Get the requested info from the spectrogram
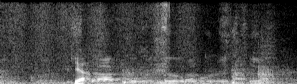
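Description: A faint, distant person's voice speaking in a reverberant room, off the microphone, under a close rubbing noise.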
